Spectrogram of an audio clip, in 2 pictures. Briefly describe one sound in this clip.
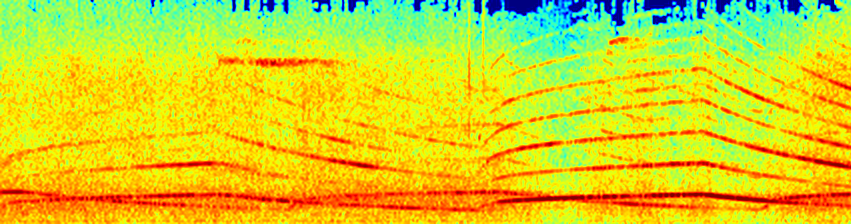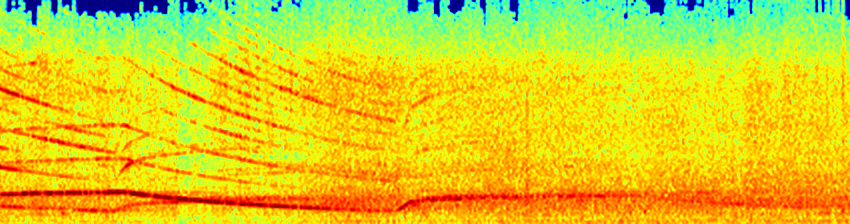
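An ambulance siren wails, rising and falling, then fades into the distance.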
